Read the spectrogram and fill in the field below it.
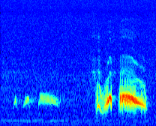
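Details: A few soft, short coos lead into a loud spotted dove phrase, two quick bent notes then a sustained descending coo, given to lure wild doves.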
